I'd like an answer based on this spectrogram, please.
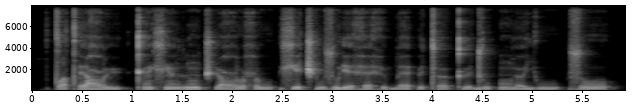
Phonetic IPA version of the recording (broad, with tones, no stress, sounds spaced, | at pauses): tˤ ɪ˨ tʼ ɛ˦ ʕ y˨ | kʼ ɛ̃˨ xʲ œ̃˨ r ũ˦˨ t͡ʃʼ ʏ˦˨ ʕ u˦ ħ u˦ | xʲ ɛ˦ t͡ʃʼ u˨ z u˦ ɾʲ ɛ˨˦ ɦ ɛ˦ ɦ ʏ˨ b ɛ˦˨ ʔ ʏ˦ tʼ œ˨ kʼ ʏ˦ d u˦ ʔ õ˨ ɾ œ˨ j u˨ | z o˦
